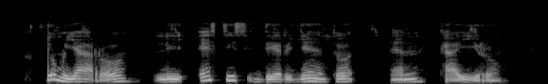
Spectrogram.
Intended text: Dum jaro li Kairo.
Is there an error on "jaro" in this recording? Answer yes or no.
no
